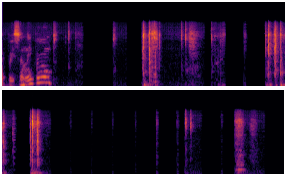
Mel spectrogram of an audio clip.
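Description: A woman speaks calmly over an online call, in short bursts with pauses.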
